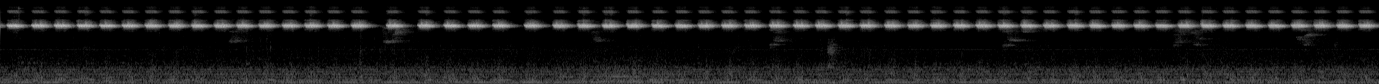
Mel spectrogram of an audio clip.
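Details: Genuine cricket chirping meant as song material for cage birds: high, bright pulses repeating quickly and regularly, briefly faltering near the fourth second, with faint scattered ticks in the background.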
